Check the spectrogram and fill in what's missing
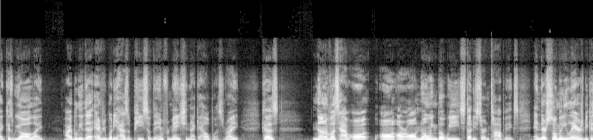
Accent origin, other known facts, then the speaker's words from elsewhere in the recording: Southern California, United States; I'm from Southern California.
